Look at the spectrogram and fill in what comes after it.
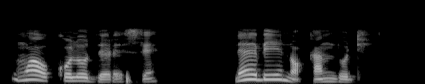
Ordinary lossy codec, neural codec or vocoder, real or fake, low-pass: none; none; real; 5.4 kHz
